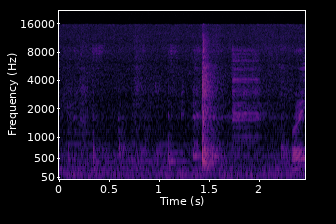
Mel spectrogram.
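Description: Near silence with faint game-show audio from a phone's small speaker, broken by one sharp knock about one and a half seconds in.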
